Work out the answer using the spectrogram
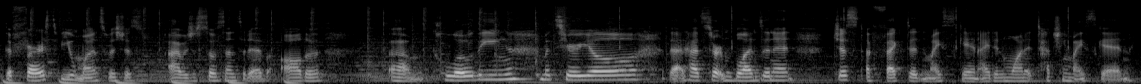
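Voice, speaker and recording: A woman's voice: fairly low pitch, fairly even intonation, measured pace, a little mellow. Chatty rambling woman vlogger. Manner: chatty and rambling, with many fillers. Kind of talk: casual chat. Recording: background music clearly heard.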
